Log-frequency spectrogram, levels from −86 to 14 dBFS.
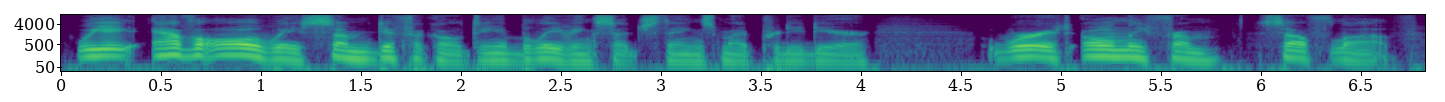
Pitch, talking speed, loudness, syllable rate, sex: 120 Hz, 160 wpm, -20 LUFS, 4.7 syllables/s, male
